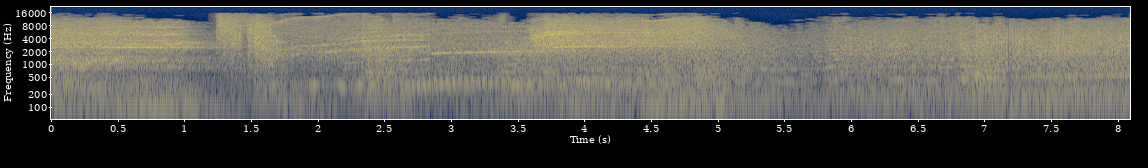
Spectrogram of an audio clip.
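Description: Dramatic soundtrack music from an animated action show, mixed with booming and whooshing sound effects.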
